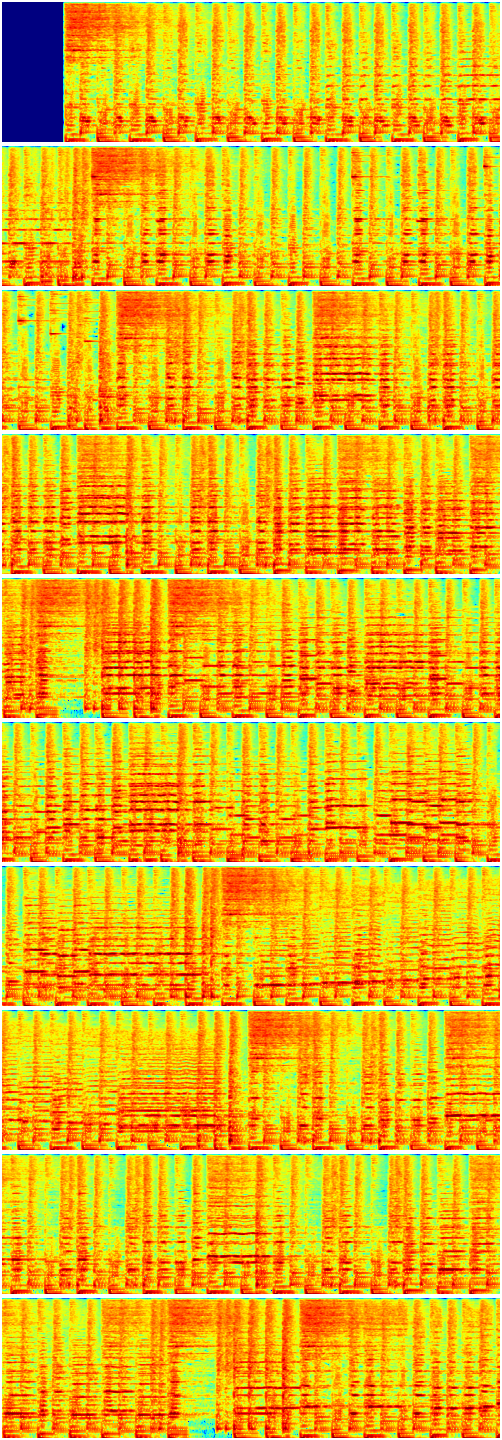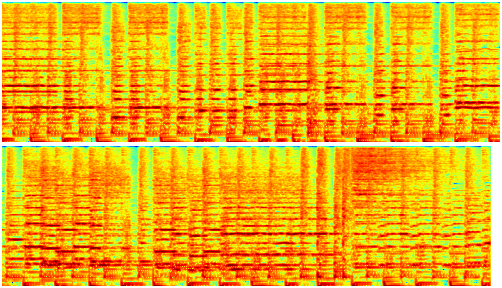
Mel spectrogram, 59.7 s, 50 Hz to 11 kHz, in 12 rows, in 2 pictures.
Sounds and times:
Music: 0.6s - 59.6s.

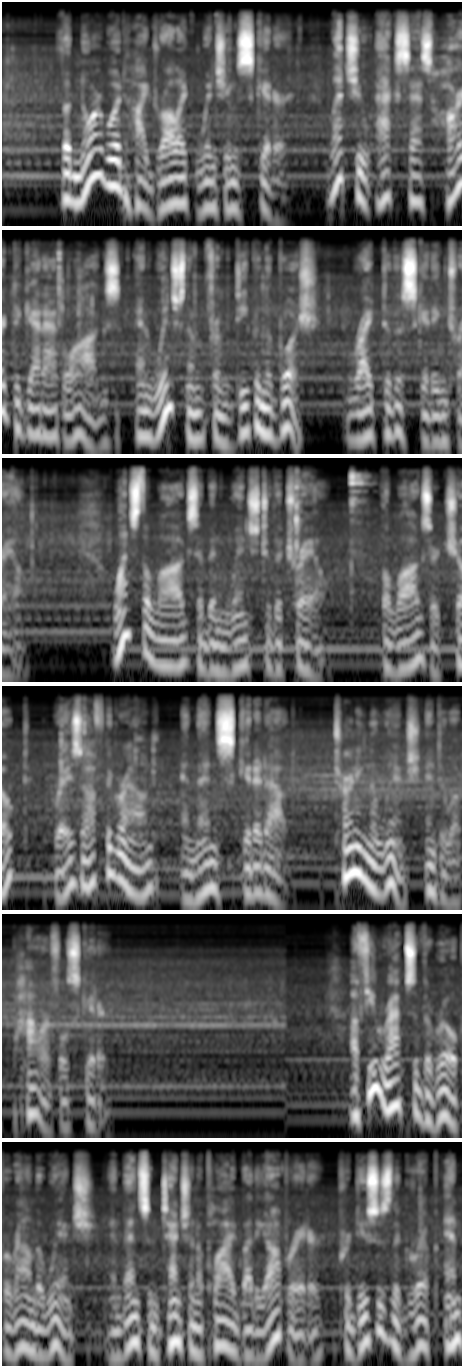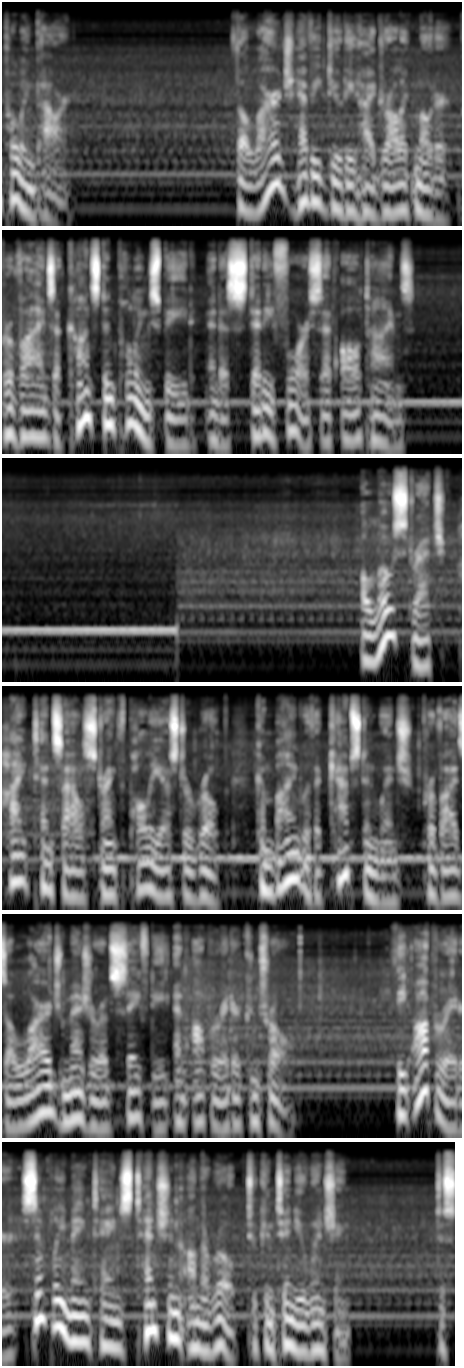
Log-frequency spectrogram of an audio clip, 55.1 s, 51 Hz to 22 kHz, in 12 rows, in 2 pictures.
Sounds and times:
Vehicle: 0.0s - 55.1s
Speech: 0.6s - 9.5s, 10.2s - 19.5s, 21.7s - 28.3s, 29.9s - 36.4s, 40.4s - 49.0s, 49.9s - 54.1s.

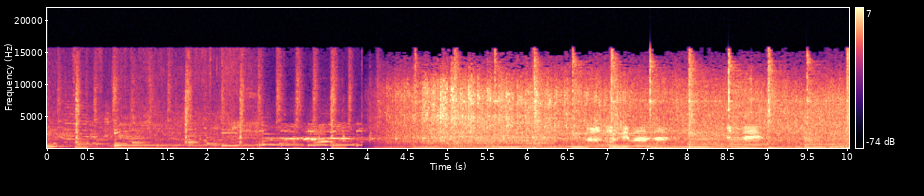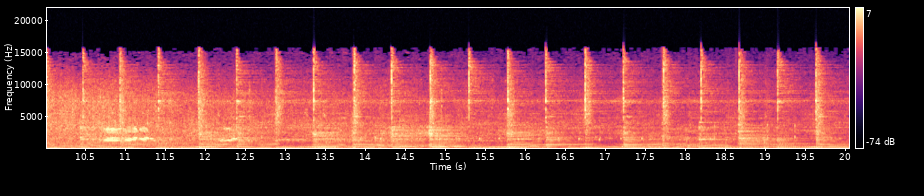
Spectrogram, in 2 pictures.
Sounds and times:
Music: 0.0s - 20.0s
Outside, rural or natural: 3.8s - 20.0s
Speech: 6.8s - 7.8s, 8.5s - 9.0s, 10.7s - 11.4s.

